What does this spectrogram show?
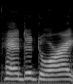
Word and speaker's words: Pandadorra: I can't believe that nobody gets that Pandadorra is like Pandora. No one gets it. It's just an extra syllable.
